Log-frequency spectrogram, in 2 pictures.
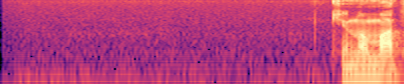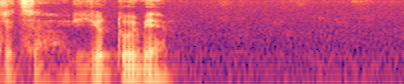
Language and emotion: Russian, neutral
